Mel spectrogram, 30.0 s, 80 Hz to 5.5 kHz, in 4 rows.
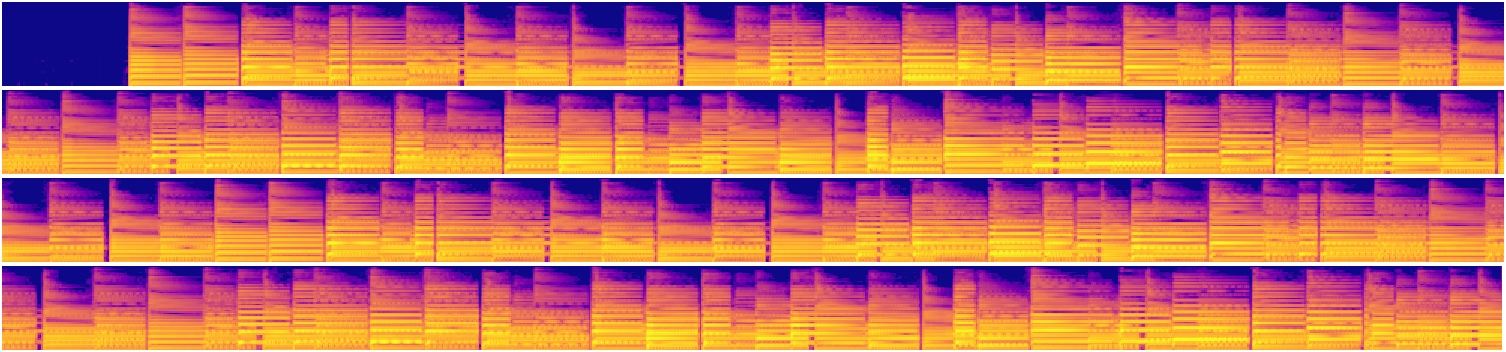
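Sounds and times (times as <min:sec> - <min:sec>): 
nylon string guitar: 0:00.6 - 0:30.0.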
